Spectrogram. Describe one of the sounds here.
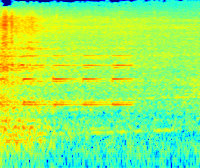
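A level crossing bell rings steadily.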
